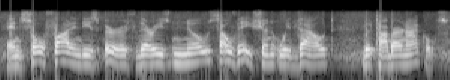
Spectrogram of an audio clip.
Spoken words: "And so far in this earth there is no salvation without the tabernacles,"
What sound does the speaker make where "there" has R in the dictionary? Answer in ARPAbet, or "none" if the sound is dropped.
R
